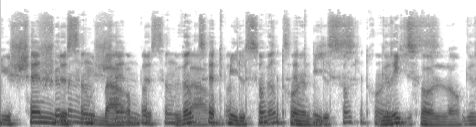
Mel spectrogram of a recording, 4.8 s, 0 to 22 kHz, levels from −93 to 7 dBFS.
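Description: A doubled audio track runs throughout the speech: a second, full-band copy trails the original by about a second, only a few decibels quieter, with no decay or room colour. It is likely a duplicate capture through a slower path mixed back in.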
